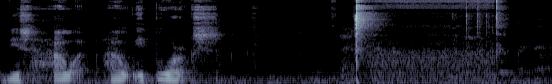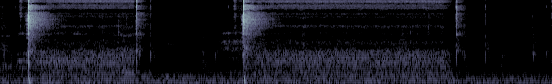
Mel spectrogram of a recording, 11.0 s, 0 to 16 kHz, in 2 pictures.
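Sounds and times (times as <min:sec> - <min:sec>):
lighter igniter clicking: 0:03.5 - 0:05.1, 0:05.8 - 0:07.0, 0:07.9 - 0:10.2
torch flame hissing: 0:03.6 - 0:05.0, 0:05.8 - 0:07.0, 0:07.9 - 0:10.1.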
